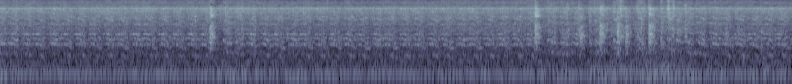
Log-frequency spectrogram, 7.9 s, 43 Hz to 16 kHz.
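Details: International WorkStar work truck, no-start part 2: the starter turns the engine over in an uneven churn of about three to four beats a second, but it never fires; cranks without starting.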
